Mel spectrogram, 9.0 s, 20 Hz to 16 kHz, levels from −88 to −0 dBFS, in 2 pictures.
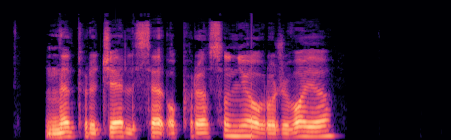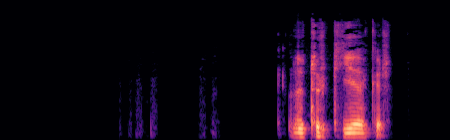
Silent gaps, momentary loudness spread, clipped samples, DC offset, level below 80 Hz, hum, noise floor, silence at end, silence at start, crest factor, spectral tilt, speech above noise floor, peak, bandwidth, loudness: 3.48-5.68 s, 6.11-6.44 s, 6.72-7.27 s; 10 LU; under 0.1%; under 0.1%; -60 dBFS; none; under -90 dBFS; 0.6 s; 0.45 s; 18 dB; -5.5 dB/octave; over 76 dB; 0 dBFS; 9.2 kHz; -15 LUFS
